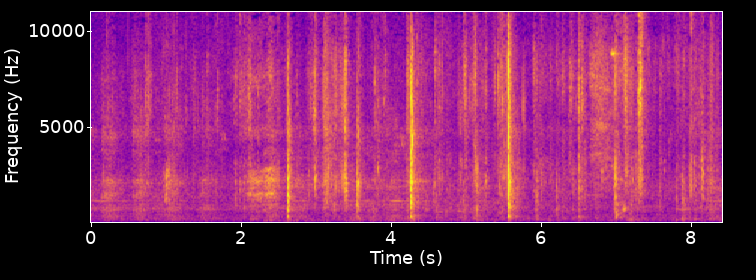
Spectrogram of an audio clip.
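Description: Footsteps on pavement, then scattered sharp clicks and clanks from a metal door's handle and latch being worked, about half a dozen separate knocks over several seconds, the loudest two in the middle.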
